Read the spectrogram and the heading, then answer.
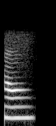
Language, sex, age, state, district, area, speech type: Assamese, female, 18-30, Assam, Dibrugarh, rural, conversation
